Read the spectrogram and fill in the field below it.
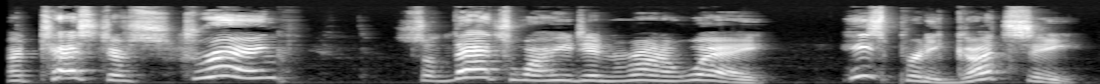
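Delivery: wide-eyed hero, impressed; bold young pirate. Acted. Reads Luffy's lines.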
